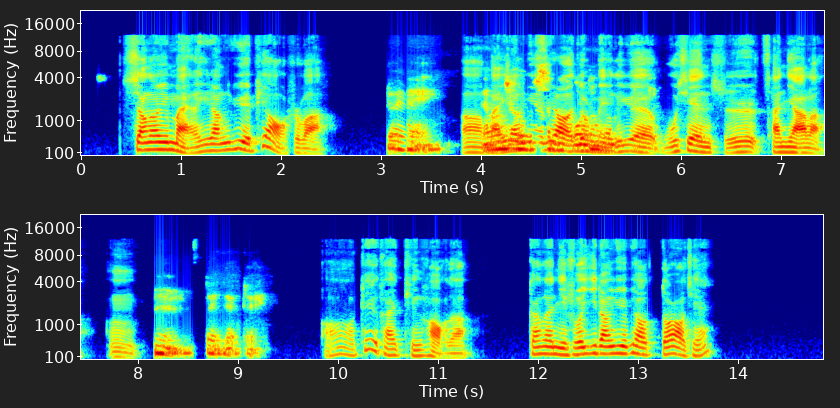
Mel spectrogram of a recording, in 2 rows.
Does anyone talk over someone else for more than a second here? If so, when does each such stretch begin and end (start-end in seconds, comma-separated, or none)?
4.0-5.8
